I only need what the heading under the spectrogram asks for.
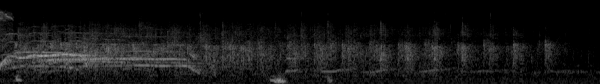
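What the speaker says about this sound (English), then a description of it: "Give yourselves a round of applause" Secondary school graduates at their graduation ceremony clap and cheer, with a few shouts rising over the crowd before the applause thins into scattered claps and fades.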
